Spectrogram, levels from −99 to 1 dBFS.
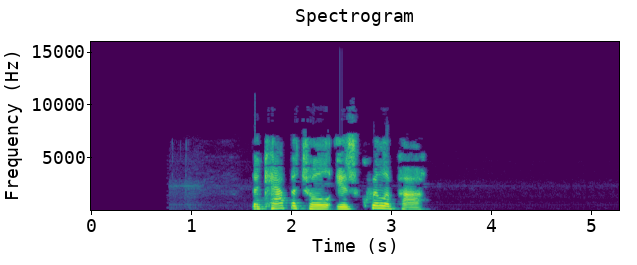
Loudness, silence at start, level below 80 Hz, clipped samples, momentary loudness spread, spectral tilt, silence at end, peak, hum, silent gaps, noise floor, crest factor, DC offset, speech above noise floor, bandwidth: -13 LUFS; 1.6 s; -60 dBFS; under 0.1%; 8 LU; -4 dB/octave; 1.95 s; 0 dBFS; none; none; -85 dBFS; 18 dB; under 0.1%; 72 dB; 7.6 kHz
